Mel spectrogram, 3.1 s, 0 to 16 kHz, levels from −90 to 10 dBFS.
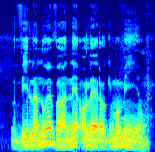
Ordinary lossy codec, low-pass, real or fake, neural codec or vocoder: AAC, 96 kbps; 14.4 kHz; real; none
